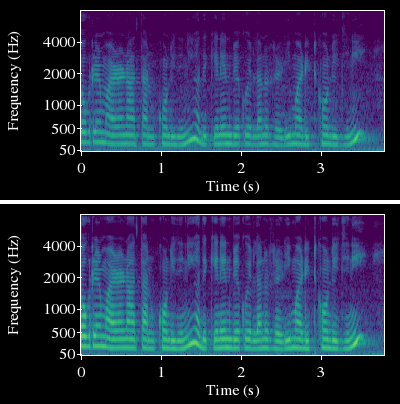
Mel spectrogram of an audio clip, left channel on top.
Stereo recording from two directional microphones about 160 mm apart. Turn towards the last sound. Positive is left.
turn(degrees=-25)  # may be behind; listen again after turning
